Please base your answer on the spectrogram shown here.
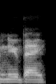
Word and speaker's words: Nubank: It's spelled NU bank, but so it sounds like a New Bank, but NU the word actually means naked in Portuguese.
